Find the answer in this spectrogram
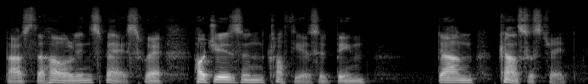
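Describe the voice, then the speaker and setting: A man giving a dramatic literary reading in a declamatory, emphatic town crier manner, with measured phrasing. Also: low voice, fairly bright tone. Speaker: reader of a literary story.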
